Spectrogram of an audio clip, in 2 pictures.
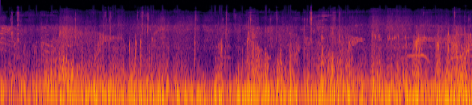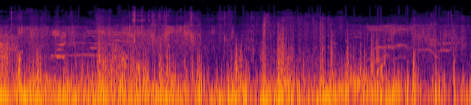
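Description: Wind buffeting the microphone in a heavy low rumble, with footsteps and scuffs on rough rock as the camera wearer walks across a coastal rock platform. Faint voices come through now and then.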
